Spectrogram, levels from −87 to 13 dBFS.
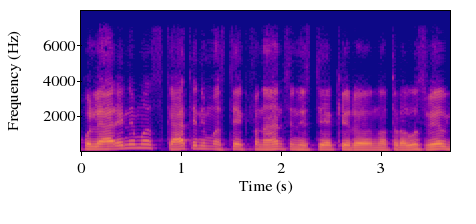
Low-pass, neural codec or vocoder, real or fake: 7.2 kHz; codec, 16 kHz in and 24 kHz out, 1 kbps, XY-Tokenizer; fake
